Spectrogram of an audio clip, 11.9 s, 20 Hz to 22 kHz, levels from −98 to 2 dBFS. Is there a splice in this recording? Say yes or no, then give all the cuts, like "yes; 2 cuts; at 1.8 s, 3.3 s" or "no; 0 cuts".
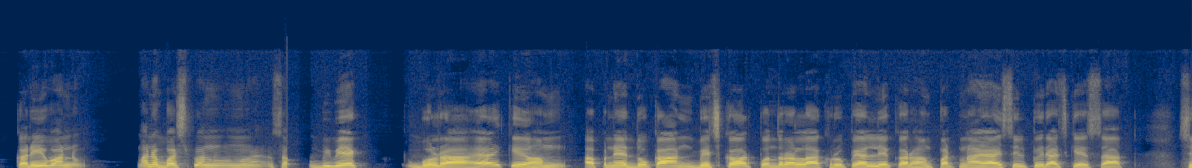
yes; 1 cut; at 2.9 s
